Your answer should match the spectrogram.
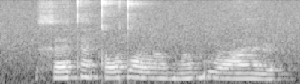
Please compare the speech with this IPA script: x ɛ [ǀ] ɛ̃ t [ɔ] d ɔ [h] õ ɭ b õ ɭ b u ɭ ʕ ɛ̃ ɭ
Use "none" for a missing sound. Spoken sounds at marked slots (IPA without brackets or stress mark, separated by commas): t, ɔ, ʕ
